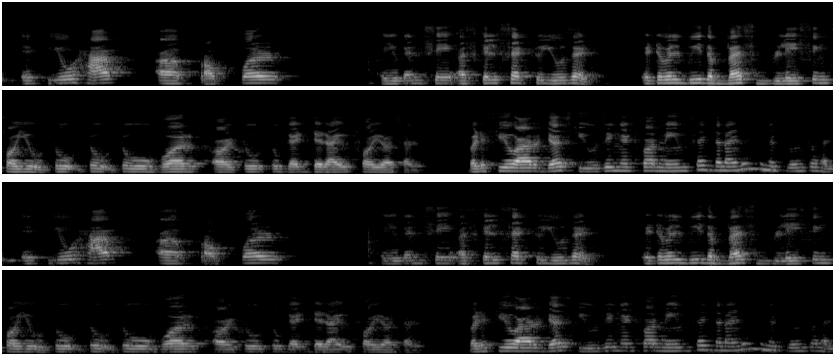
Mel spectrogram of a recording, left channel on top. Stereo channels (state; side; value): quieter; right; 4.6 dB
